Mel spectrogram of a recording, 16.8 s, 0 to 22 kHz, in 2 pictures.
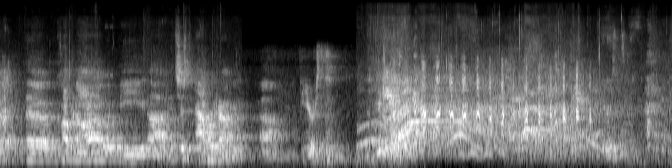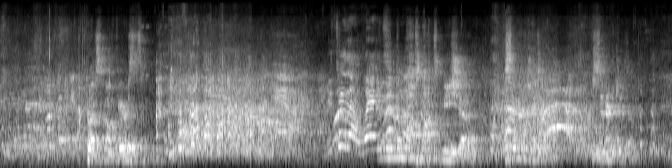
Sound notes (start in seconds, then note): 4.2 laughs, scattered cheers; 10.1 laughs; 14.9 laughs, scattered cheers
